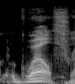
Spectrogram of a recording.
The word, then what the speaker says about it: Guelph: G-U-E-L-P-H. – Guelph, right? – It's Guelph. – It's in Ontario. Guelph. Yeah. It is. We have an actual Ontarian in studio, and he's saying it's Guelph. – Yes, Guelph, Ontario.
